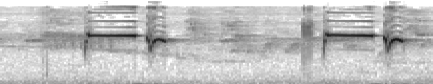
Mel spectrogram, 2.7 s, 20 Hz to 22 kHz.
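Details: Two crisp phrases from a male bar-winged prinia lure call: a click, a held high whistle, then a sharp down-curling note, about 1.5 seconds apart.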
